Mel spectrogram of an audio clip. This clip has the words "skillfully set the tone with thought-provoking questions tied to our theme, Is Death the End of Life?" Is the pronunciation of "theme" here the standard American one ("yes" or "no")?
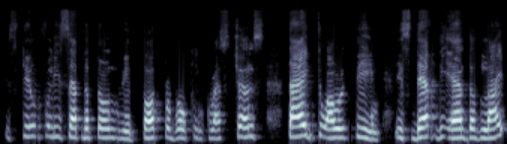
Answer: no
